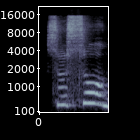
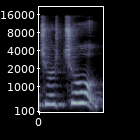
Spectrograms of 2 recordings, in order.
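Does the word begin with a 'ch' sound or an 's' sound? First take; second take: s sound; ch sound. First: The word starts with an 's' sound. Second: The word starts with a 'ch' sound. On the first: It is the clear, correct articulation. The speaker calls it right. "padahal yang jelasnya susu" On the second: A young child who cannot yet articulate clearly says it. The speaker calls it wrong. "anak kita belum jelas mengucapkan artikulasi dengan benar"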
